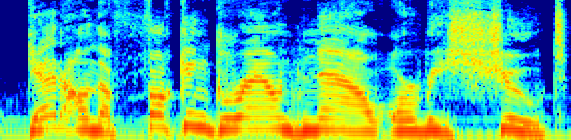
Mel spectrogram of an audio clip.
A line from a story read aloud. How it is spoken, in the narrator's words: the other one yelled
